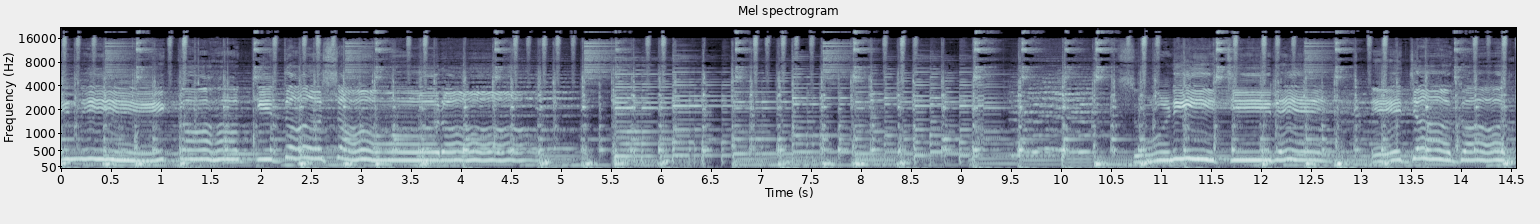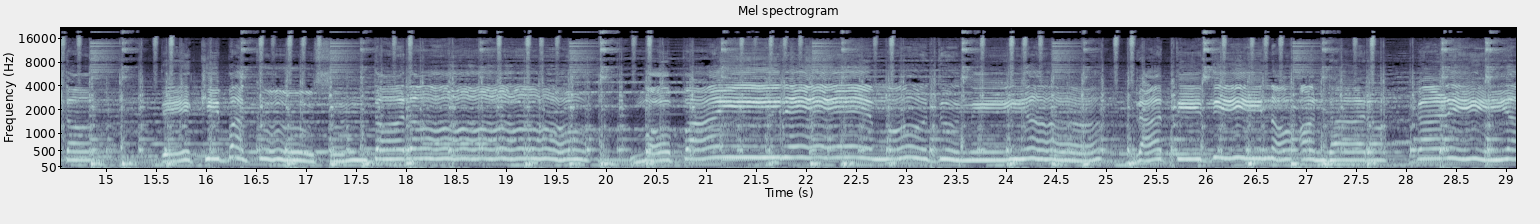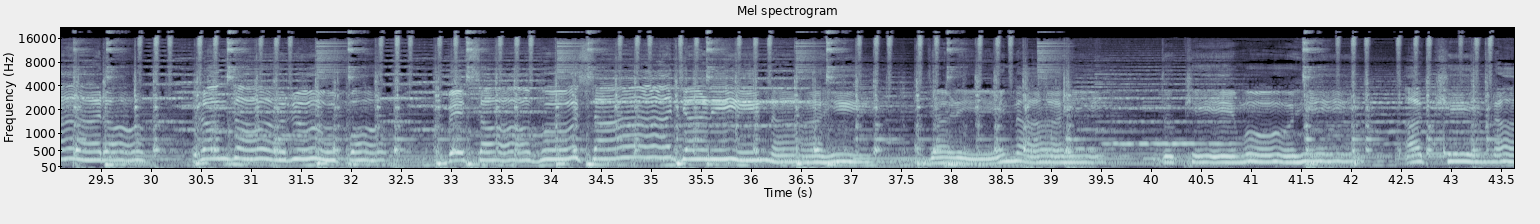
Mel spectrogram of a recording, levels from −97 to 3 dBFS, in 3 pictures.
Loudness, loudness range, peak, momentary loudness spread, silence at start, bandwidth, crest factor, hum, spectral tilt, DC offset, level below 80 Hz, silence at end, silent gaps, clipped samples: -12 LUFS; 5 LU; 0 dBFS; 7 LU; 0 s; over 20 kHz; 14 dB; none; -4 dB/octave; under 0.1%; -40 dBFS; 0 s; none; under 0.1%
